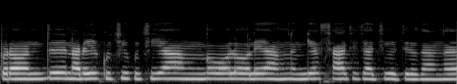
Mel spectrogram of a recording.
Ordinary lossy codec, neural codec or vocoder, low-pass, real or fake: none; none; 7.2 kHz; real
